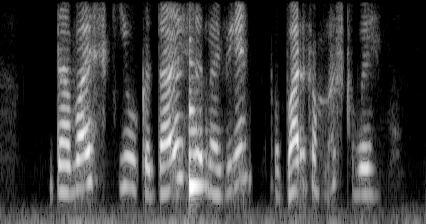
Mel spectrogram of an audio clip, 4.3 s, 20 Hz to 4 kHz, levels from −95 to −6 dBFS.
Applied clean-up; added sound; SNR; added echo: neural diffusion model UNIVERSE++.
